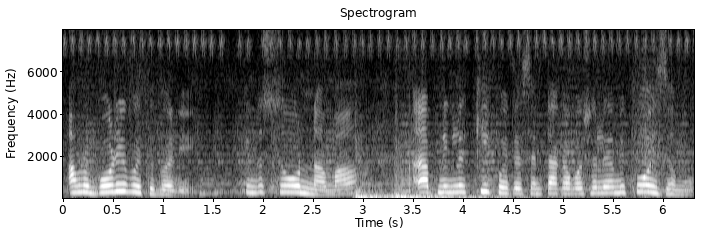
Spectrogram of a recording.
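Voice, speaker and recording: Pleading, high-voiced young Bangladeshi daughter-in-law, played by a woman. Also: a little fast, music in the background, natural voice. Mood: earnest pleading. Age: young adult. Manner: pleading, respectful but protesting. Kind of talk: melodramatic TV drama acting.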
